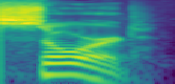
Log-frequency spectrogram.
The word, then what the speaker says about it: sword: r d you got it and it's it's pronounced sword it's pronounced sword it's a noun okay now go for the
